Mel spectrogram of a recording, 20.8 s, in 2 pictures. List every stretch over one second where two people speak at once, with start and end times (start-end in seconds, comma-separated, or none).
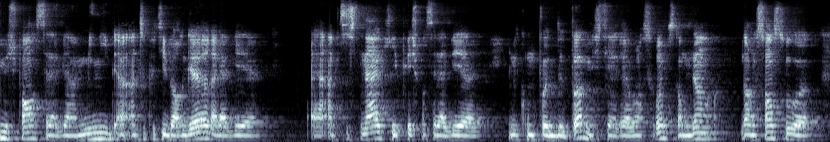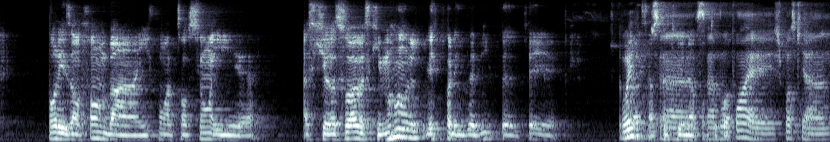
18.2-19.6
